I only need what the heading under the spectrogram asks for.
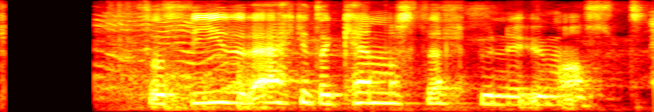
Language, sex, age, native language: Icelandic, male, 12, Icelandic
